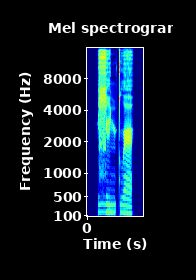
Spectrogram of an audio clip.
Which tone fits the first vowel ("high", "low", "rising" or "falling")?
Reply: low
